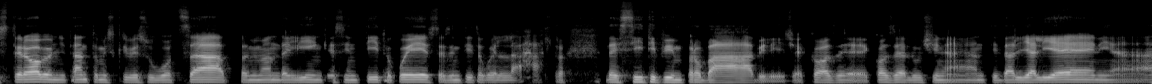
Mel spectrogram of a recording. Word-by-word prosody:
'ste 115 - -2
robe, 115 0 +6
ogni 105 -1 -3
tanto 110 0 -2
mi 110 - -3
scrive 105 +1 -6
su 105 +1 -9
WhatsApp, 105 +1 +3
mi 105 0 -4
manda 105 0 -3
i 105 - -4
link, 105 0 -3
hai 105 - -6
sentito 105 +2 -4
questo, 110 -1 +3
hai 100 - -6
sentito 105 +1 -5
quell' 105 -1 -5
altro, - - -9 0.4
dai 105 -2 +1
siti 115 +1 0
più 110 +1 +3
improbabili, 100 -2 +1
cioè - - -8
cose 100 -1 -2
cose 105 0 -2
allucinanti, 100 0 -5
dagli 105 +2 0
alieni 110 0 +4
a - - -8
105 Hz, 155 wpm, -26 LUFS, 100-110 Hz, 0.4 s, robe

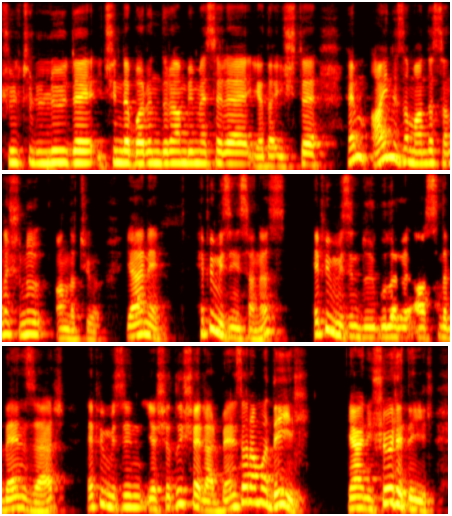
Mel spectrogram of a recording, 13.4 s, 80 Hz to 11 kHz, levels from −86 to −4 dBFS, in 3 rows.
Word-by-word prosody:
kültürlülüğü 185 0 -1
de 185 0 +5
içinde 180 +5 +1
barındıran 180 +1 +2
bir 180 - 0
mesele 175 0 0
ya 165 -5 +1
da, 140 - 0
işte 140 +4 -1 0.3
Hem 255 +5 0
aynı 260 -1 +3
zamanda 185 -4 0
sana 180 +2 -3
şunu 190 0 -4
anlatıyor: 120 -3 -8 0.2
Yani, 170 -1 0 0.3
hepimiz 205 - 0
insanız, 140 - -4 0.2
hepimizin 180 - -1
duyguları 150 0 -3
aslında 145 0 -2
benzer, 150 -6 0 0.2
hepimizin 175 -1 -2
yaşadığı 165 +8 -2
şeyler 135 - +2
benzer 185 - +1
ama 245 -5 +2
değil. 195 -2 +3 0.4
Yani, 165 -2 +5
şöyle 235 - +4
değil, 135 -4 -1
175 Hz, 140 wpm, -22 LUFS, 150-190 Hz, 0.4 s, de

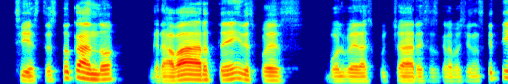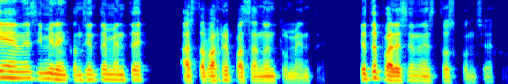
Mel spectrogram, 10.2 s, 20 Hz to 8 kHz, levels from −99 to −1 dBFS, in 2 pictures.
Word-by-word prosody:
sí 115 - -1
estés 115 +3 -6
tocando, 145 -6 +4 0.3
grabarte 130 +5 +6
y - - -2
después 115 -3 -2 0.2
volver 105 -1 -2
a - - +1
escuchar 105 0 -3
esas 105 0 -14
grabaciones 105 +2 -12
que 160 - -10
tienes 175 -1 0
y - - -7
mira, 145 -3 0
inconscientemente 130 +1 -7 0.3
hasta - - -4
vas 110 +1 -1
repasando 110 -3 -7
en 105 - -6
tu 95 - -20
mente. 95 +2 -17 0.4
¿Qué 145 - -2
te 180 - -1
parecen 115 -4 0
estos 105 0 -12
consejos? - - -25
115 Hz, 160 wpm, -23 LUFS, 105-135 Hz, 0.4 s, grabarte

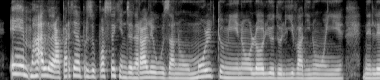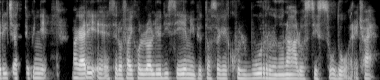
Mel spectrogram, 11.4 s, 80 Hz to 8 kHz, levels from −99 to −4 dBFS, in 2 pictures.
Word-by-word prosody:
Ehm, 315 -3 +5
ma 245 +2 +5
allora, 235 -7 +6
parti 230 +5 0
dal 250 -1 +3
presupposto 230 +1 -1
che 240 - -5
in 195 - -2
generale 185 +1 +3
usano 165 -3 -2
molto 210 +6 0
meno 170 -1 -2
l'olio 170 0 +3
d'oliva 165 0 -2
di 155 0 -5
noi 155 -1 -4 0.3
nelle 165 0 +1
ricette, 165 +1 -4
quindi 170 -1 -3 0.4
magari, 170 +1 +4
ehm, 165 - -3
se 165 - -5
lo 150 - +1
fai 155 0 +1
con 155 0 0
l'olio 160 0 +4
di 165 +1 -3
semi 160 -1 0
piuttosto 150 +1 -6
che 150 -1 -3
col 150 -1 -5
burro 160 0 0
non 145 +1 +1
lo 145 -1 -3
stesso 145 +2 -3
odore, 150 +3 -5
cioè 150 -1 -5
165 Hz, 195 wpm, -23 LUFS, 155-185 Hz, 0.4 s, allora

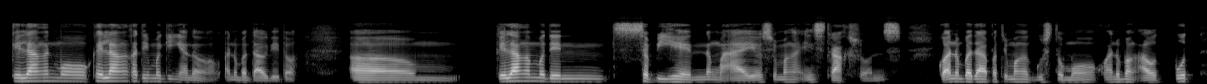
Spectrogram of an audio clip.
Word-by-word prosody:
kailangan 155 +1 +4
mo 150 -2 -1
kailangan 155 -1 +4
ka 155 - 0
ding 145 -1 -7
maging 130 -5 -5
ano, 105 -1 -9
ano 110 - -10
bang 110 -2 -6
tawag 95 0 -1
dito? 90 - -9 0.5
Um, 105 -2 0 0.4
kailangan 160 +2 +6
mo 155 - +1
din, 140 -1 +1 0.5
sabihin 120 -3 +1
ng 115 -2 -5
maayos 100 +2 0
yong 115 -2 -6
mga 115 0 -6
instructions, 100 -2 -1 0.3
kung - - +5
ano 135 - -1
ba 135 - +4
dapat 130 0 +3
yong 125 -1 -5
mga 120 -1 -4
gusto 115 0 -5
mo, 105 +2 -5
kung 115 +1 -7
ano 120 - -4
bang 125 -1 -2
output, 110 +8 -2
115 Hz, 165 wpm, -25 LUFS, 105-145 Hz, 0.5 s, kailangan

